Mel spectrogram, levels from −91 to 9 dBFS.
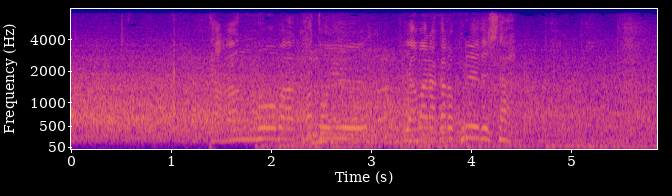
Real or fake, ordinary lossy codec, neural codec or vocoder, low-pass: real; none; none; 7.2 kHz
